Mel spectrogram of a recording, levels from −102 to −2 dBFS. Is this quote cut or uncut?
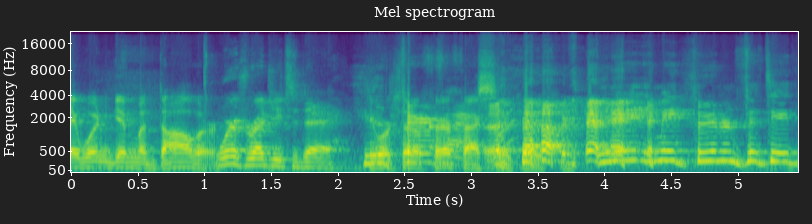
uncut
